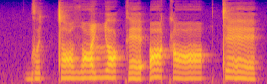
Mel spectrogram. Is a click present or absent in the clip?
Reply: absent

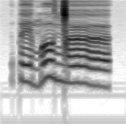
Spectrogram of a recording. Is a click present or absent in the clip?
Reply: present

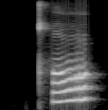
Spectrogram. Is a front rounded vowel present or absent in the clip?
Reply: absent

